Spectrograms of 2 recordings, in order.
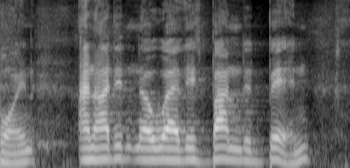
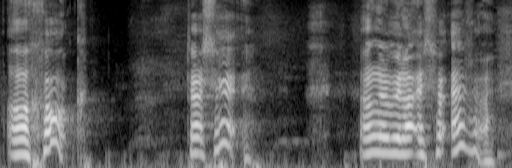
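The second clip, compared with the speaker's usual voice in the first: mock panic; 7 semitones higher, 5 dB louder than usual. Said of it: "You're like".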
